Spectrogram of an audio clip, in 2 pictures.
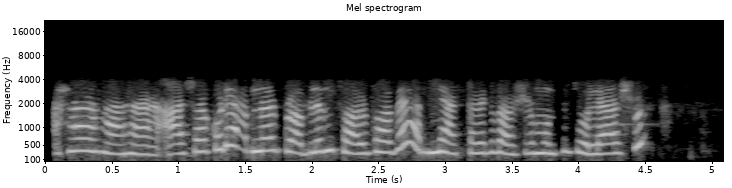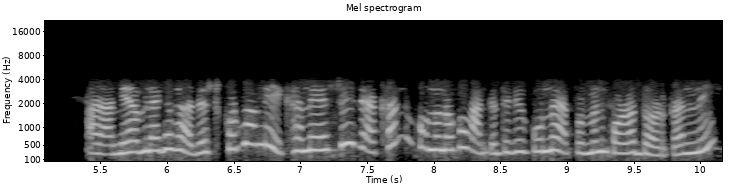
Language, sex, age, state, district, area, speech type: Bengali, female, 18-30, West Bengal, Cooch Behar, urban, conversation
